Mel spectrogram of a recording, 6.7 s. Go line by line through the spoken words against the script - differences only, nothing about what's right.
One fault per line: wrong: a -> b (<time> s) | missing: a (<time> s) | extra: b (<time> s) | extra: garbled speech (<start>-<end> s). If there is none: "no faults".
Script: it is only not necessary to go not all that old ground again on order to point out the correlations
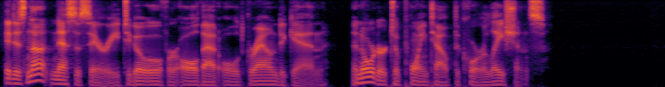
missing: only (0.2 s)
wrong: not -> over (1.6 s)
wrong: on -> in (3.5 s)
